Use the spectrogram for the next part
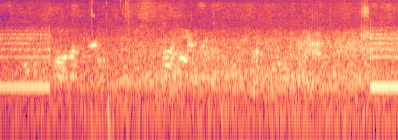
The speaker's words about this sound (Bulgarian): Аз ще включа на спикър, да можем да излучим, ако той се обади. Чувате свободния сигнал сега, уважаеми слушатели. Търся Ахмед Доган.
